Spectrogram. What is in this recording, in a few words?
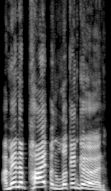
chatter neutral; athena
